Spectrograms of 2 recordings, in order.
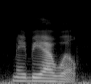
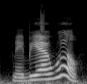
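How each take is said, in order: First: Maybe I will with I stressed, in a level tone; a light East Coast gangster with I stressed. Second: Maybe I will with will hit higher and louder; a light East Coast gangster with will stressed. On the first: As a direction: lean on I, as if it's a dare. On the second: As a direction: lean up onto will, a cocky promise. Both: Shown as a demonstration.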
